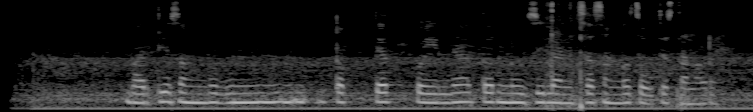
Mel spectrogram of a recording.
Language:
Marathi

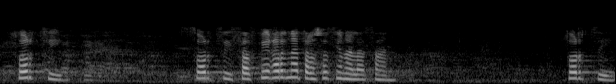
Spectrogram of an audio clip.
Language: Basque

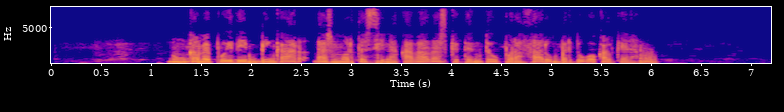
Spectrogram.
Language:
Galician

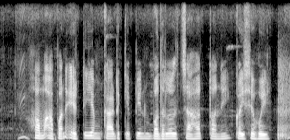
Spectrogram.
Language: Bhojpuri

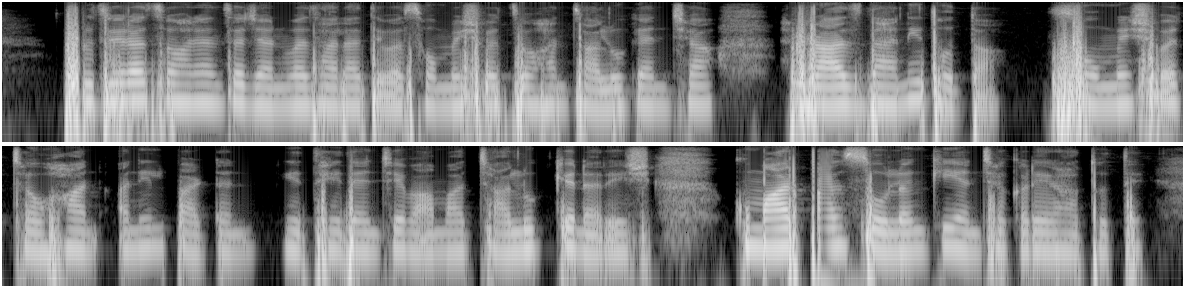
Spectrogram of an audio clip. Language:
Marathi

